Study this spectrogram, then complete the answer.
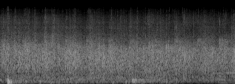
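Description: An audience at a community dialogue event claps in a steady, dense burst of applause that fills the room for the whole stretch.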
